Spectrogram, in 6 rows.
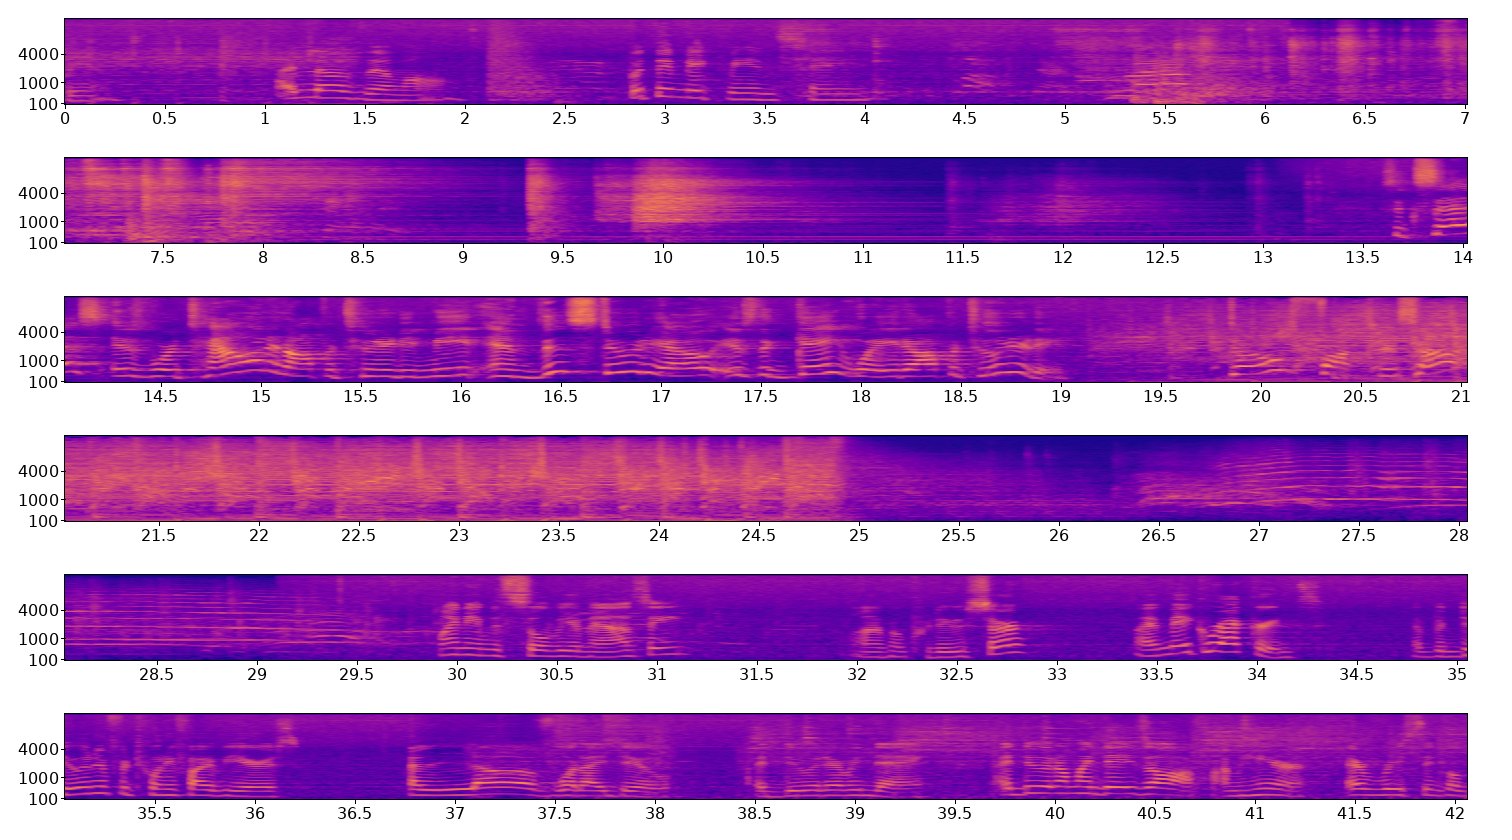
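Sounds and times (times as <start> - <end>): low electrical hum: 0.0 - 9.4, 12.6 - 21.1, 26.8 - 42.0
metallic clang: 5.4 - 13.6
people yelling and whooping: 26.4 - 29.9.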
